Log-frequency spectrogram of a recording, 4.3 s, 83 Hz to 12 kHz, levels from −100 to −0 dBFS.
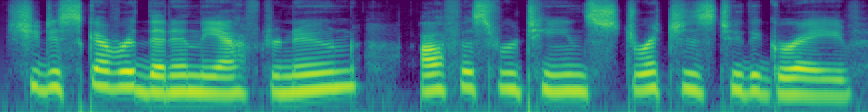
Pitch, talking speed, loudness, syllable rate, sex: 220 Hz, 165 wpm, -17 LUFS, 5.8 syllables/s, female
